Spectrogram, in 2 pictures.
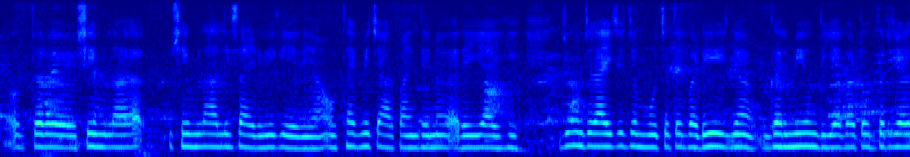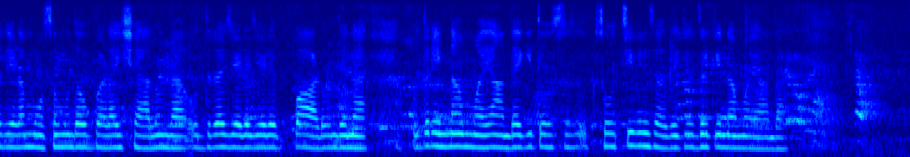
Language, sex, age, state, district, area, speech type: Dogri, female, 18-30, Jammu and Kashmir, Kathua, rural, spontaneous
